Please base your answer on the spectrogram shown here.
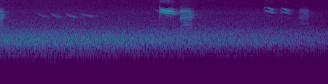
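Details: Eurasian blue tit chicks just out of the nest in a rowan, fed by adults: a quiet run of four soft descending peeps, then a loud, shrill high call burst, followed by a few more sharp chirps.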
